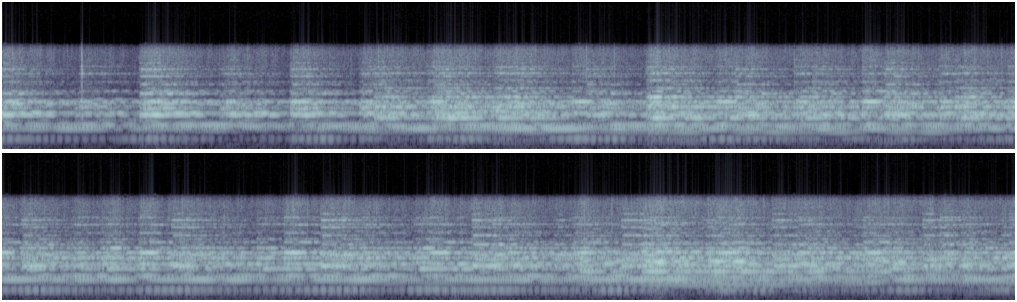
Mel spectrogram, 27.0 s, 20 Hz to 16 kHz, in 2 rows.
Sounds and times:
Change ringing (campanology): 0.0 - 27.0.

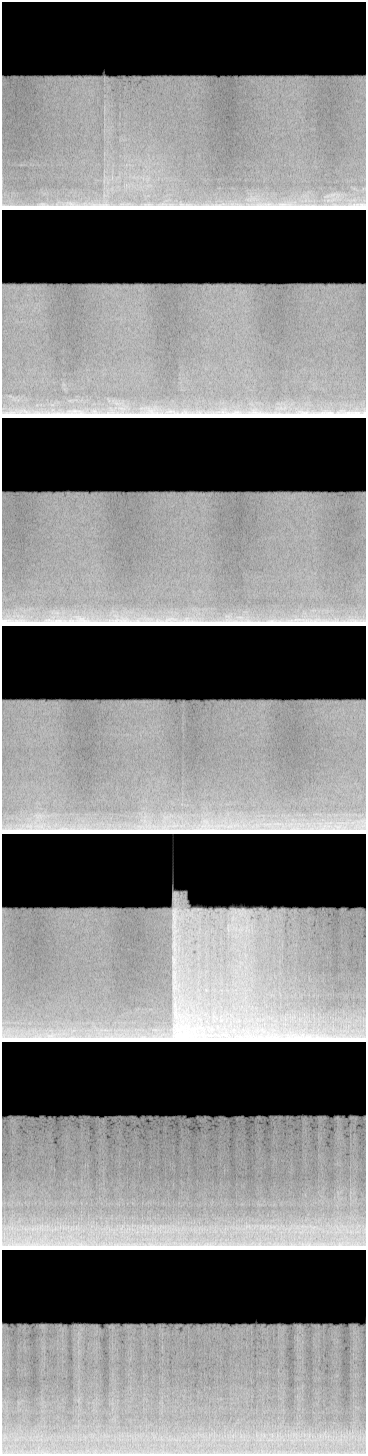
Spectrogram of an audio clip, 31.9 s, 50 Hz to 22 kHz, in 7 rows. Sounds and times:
Heavy engine (low frequency): 0.0 - 31.8
Idling: 0.0 - 31.8.

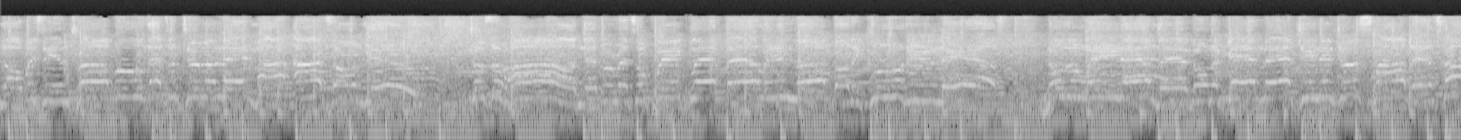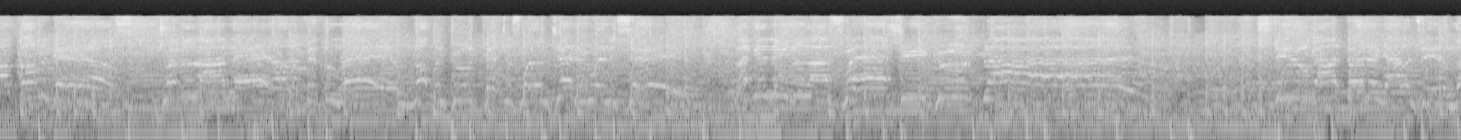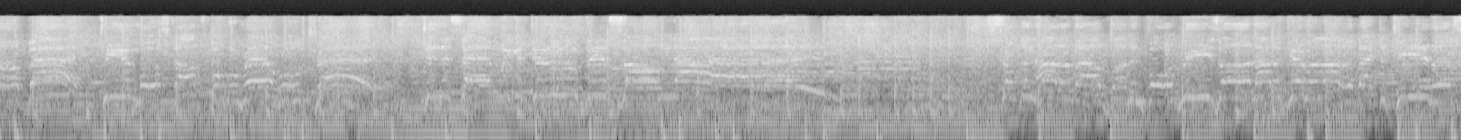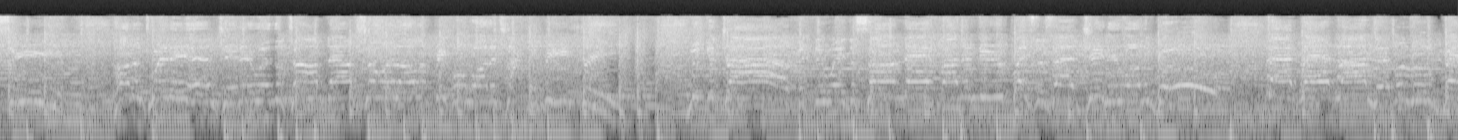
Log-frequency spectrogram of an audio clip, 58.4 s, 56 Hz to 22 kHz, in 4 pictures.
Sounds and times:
Music: 0.0 - 58.4.

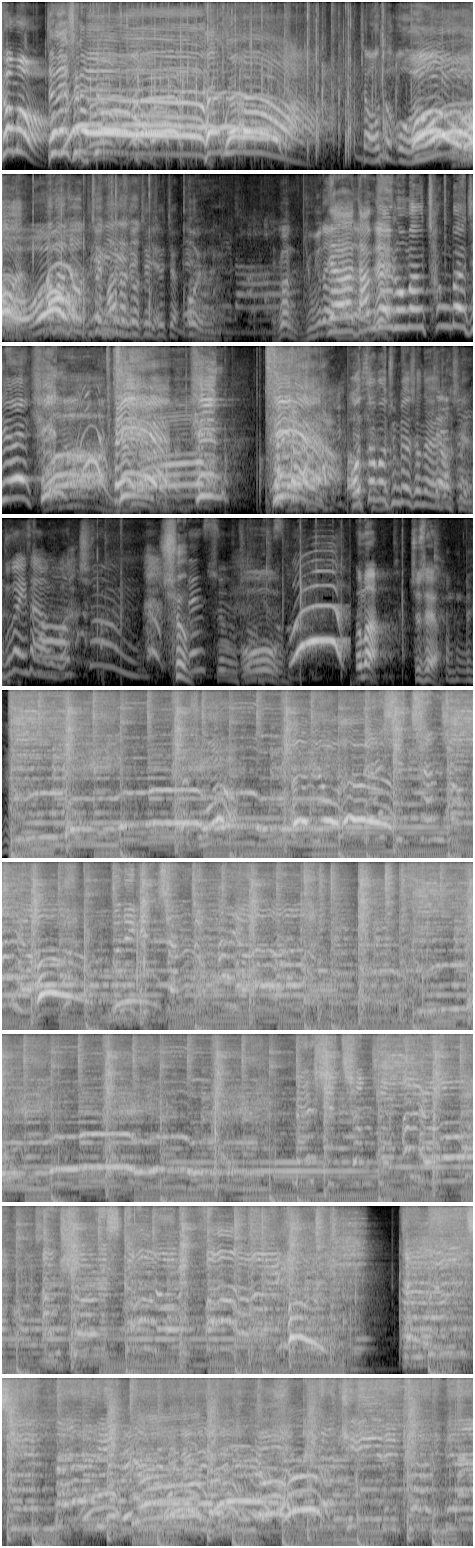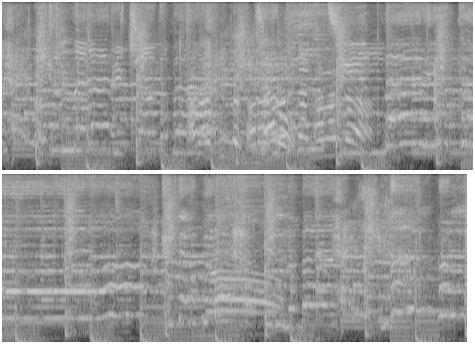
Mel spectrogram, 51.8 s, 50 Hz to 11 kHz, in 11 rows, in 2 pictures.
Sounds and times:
Music: 18.9 - 51.7.

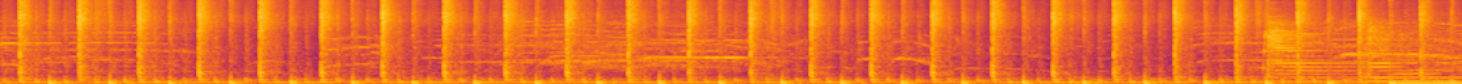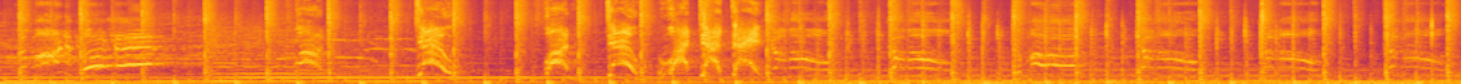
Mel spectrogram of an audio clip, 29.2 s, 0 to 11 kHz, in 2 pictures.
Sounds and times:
Bass drum: 0.0 - 29.2
Drum kit: 0.0 - 29.2.

